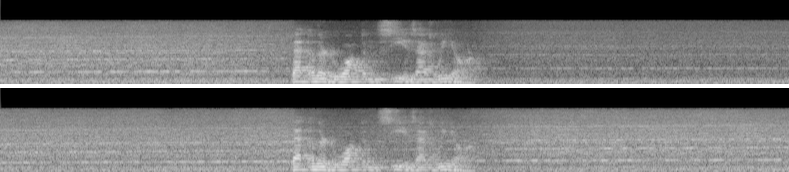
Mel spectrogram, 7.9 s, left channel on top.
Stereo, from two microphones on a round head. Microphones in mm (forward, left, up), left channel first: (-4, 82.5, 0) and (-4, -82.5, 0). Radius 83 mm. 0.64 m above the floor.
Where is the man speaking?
5° left (ahead or behind), 2.5 m.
